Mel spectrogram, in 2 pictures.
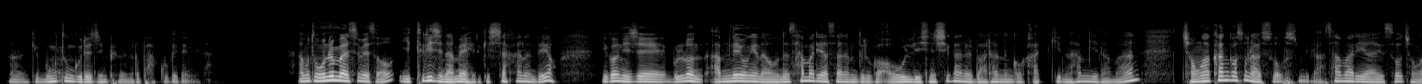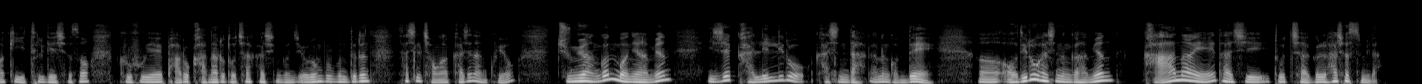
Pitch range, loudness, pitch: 110-145 Hz, -23 LUFS, 120 Hz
